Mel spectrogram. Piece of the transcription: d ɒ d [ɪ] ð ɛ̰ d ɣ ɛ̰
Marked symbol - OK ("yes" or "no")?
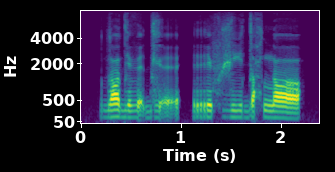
yes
